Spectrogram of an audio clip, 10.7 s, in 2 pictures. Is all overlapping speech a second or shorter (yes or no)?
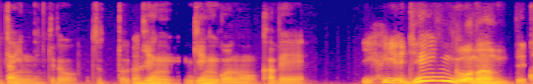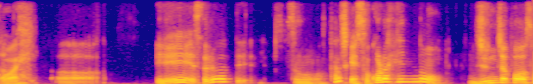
yes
